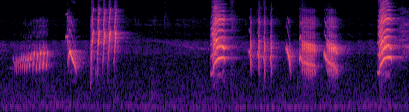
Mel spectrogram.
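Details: Long-tailed shrike singing as a lure for sluggish or moulting shrikes: a burry warble, then rattling stuttered notes and quick whistled upslurs, broken by a short pause and ending in a sharp chirp.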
